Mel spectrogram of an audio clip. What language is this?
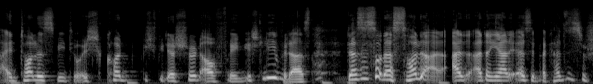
German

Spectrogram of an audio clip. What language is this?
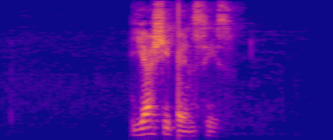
Esperanto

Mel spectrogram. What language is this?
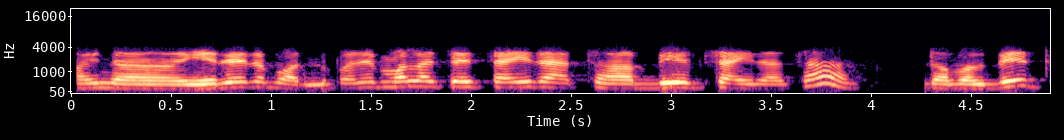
Nepali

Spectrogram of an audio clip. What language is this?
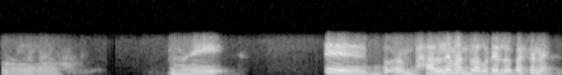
Assamese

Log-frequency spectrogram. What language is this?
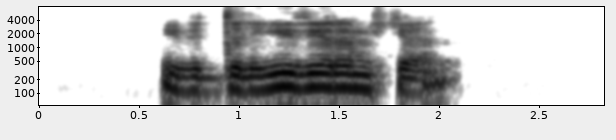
Kabyle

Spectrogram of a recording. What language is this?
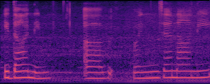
Sanskrit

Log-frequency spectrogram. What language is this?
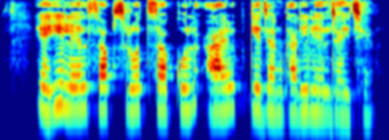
Maithili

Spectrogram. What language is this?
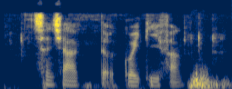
Chinese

